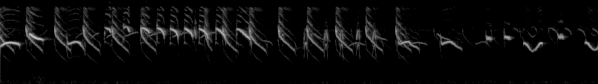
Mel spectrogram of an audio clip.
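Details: Lure recording of a Tiểu mi laughingthrush singing, free of background noise: a dense, fast stream of sharp downward-slurred notes and rising whistles. It eases into scattered, dipping whistled phrases near the end.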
